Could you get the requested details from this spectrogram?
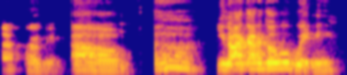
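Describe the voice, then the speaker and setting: A middle-aged woman, a singer, talking as a guest in a casual interview, animated and effusive, often restarting her sentences. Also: lowish voice, moderate pace.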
